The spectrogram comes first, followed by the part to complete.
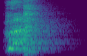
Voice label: Block Soldier Female; Battle; Barks; Dialog

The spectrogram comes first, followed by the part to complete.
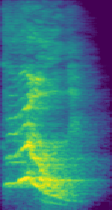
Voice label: Attack Sinecure Soldier Female

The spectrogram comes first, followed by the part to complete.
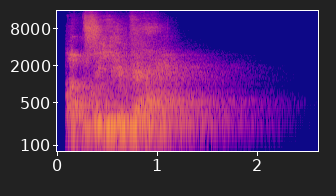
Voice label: Patrol, Battle Barks

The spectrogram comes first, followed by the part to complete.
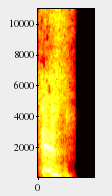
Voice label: Pain; Warframe; Battle; CorpusAristocratManager; Treasurer; en

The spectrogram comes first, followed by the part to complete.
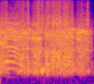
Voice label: LasrianEnemyA Pain; Warframe; Battle Barks

